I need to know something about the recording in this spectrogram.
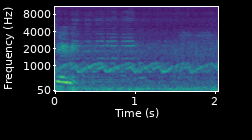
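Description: A siren warbling rapidly up and down, about four swings a second, holding a steady level over low background noise.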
